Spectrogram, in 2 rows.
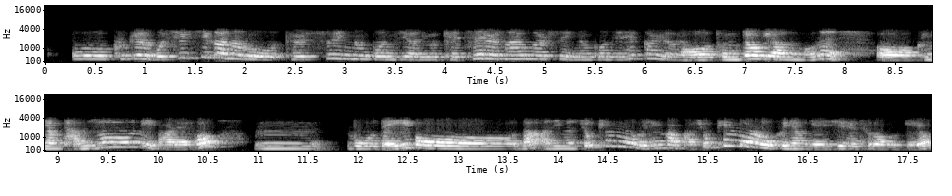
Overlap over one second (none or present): none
